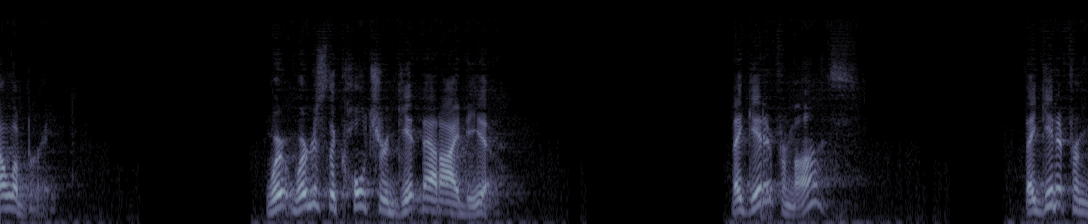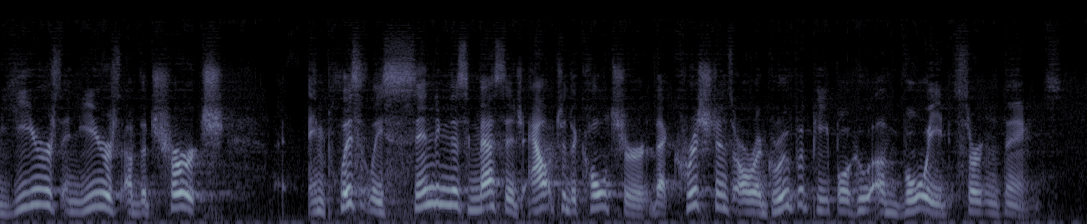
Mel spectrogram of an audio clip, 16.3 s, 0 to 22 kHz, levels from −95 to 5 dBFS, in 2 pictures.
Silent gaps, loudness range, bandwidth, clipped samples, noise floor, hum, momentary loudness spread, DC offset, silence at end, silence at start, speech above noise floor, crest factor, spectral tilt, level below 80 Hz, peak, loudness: 1.05-1.87 s, 4.26-5.42 s, 6.95-6.99 s, 7.12-7.51 s; 6 LU; 16 kHz; under 0.1%; -77 dBFS; none; 10 LU; under 0.1%; 0.25 s; 0 s; 36 dB; 22 dB; -4 dB/octave; -82 dBFS; -20 dBFS; -42 LUFS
